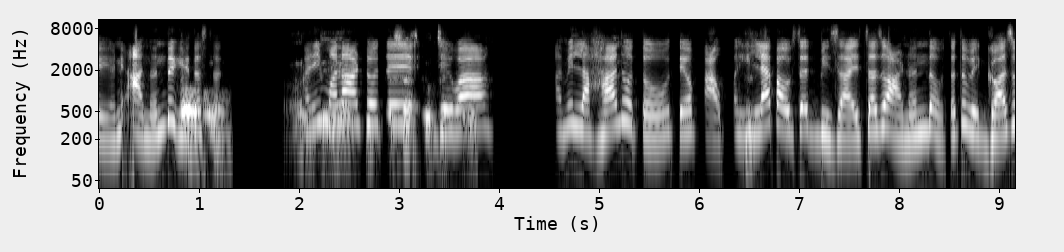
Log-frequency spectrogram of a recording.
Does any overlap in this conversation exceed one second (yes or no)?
yes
